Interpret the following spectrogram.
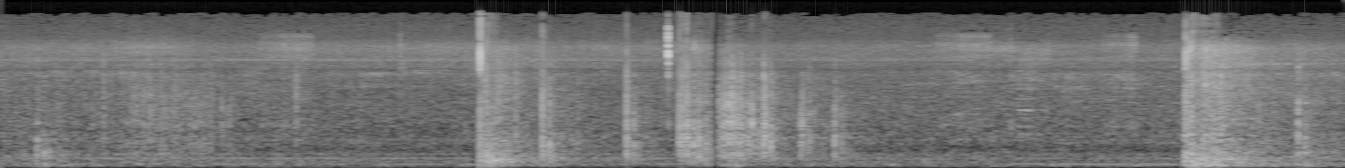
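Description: Aerial fireworks shells bursting: a loud boom about three and a half seconds in, a cluster of smaller sharp pops and crackles around five seconds in, and another loud boom near the end, each boom trailing off over about a second.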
